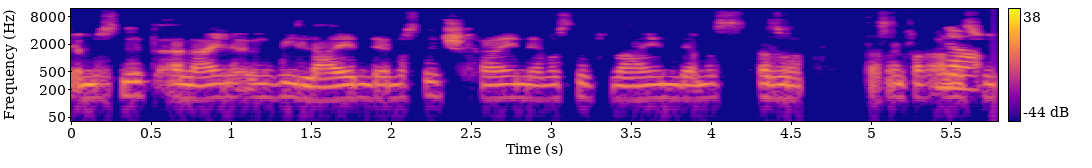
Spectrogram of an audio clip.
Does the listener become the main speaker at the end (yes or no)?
no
